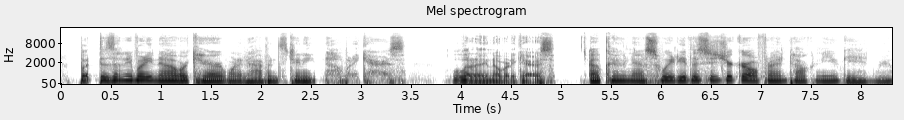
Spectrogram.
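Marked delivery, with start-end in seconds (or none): 5.3-8.3 fake Southern accent, higher. Playing a Southern girlfriend talking to her partner on the podcast: put-on Southern accent. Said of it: "you got a Southern accent down pat".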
